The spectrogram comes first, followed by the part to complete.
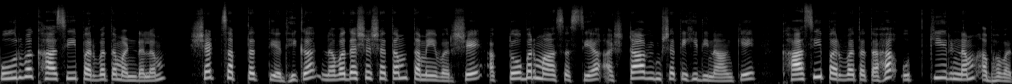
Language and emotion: Sanskrit, neutral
